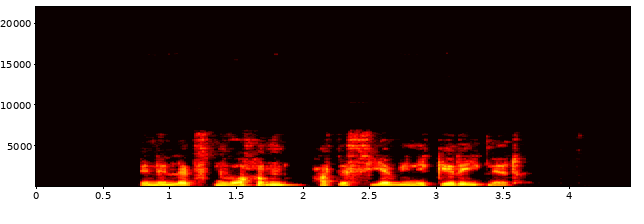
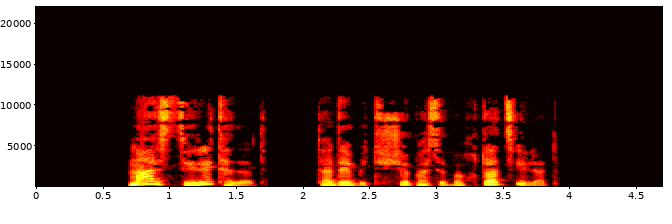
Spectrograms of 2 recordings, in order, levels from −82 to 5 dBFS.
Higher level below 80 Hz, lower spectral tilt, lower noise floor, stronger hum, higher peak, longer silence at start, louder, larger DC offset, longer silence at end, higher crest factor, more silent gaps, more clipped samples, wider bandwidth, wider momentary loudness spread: about the same, -58 dBFS vs -62 dBFS; first, -7 dB/octave vs -4 dB/octave; about the same, under -90 dBFS vs -90 dBFS; neither; second, -4 dBFS vs 0 dBFS; about the same, 0.8 s vs 0.7 s; second, -21 LUFS vs -17 LUFS; neither; about the same, 0.85 s vs 0.9 s; about the same, 18 dB vs 18 dB; neither; neither; second, 7 kHz vs 11.5 kHz; about the same, 10 LU vs 12 LU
